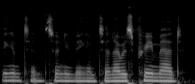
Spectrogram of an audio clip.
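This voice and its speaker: A woman with a smooth, clear voice talks casually as a podcast guest. She is animated and often interjects, and the sound is close and dry. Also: deep voice, fast, no echo. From Brooklyn, New York.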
